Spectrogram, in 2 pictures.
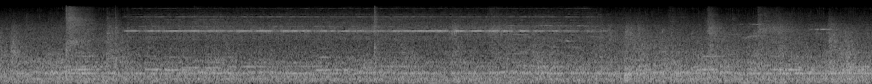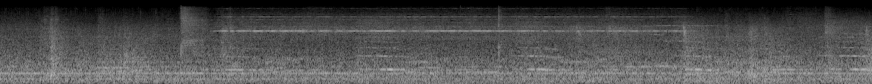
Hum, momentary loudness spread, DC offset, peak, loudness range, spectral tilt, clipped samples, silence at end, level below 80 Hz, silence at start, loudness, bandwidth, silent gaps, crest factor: none; 4 LU; under 0.1%; -8 dBFS; 3 LU; -3 dB/octave; under 0.1%; 0 s; -42 dBFS; 0 s; -23 LUFS; 16 kHz; none; 16 dB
